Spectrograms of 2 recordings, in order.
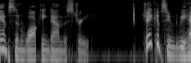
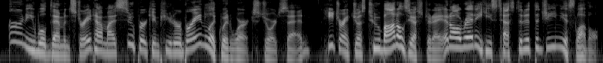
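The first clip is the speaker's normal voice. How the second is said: higher, louder sales pitch to a crowd; showman salesman George; 7 semitones higher, 4 dB louder than usual. A narrator's reading. George pitching to the younger kids, a showy barker. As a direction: hawk it like a carnival barker.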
